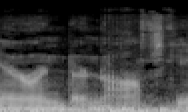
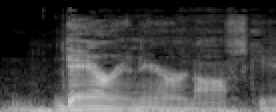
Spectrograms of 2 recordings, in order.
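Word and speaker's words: Darren Aronofsky: something out of a a recent Aaron darowski movie you know Darren aronowski is the right pronunciation it's like a recent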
